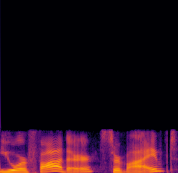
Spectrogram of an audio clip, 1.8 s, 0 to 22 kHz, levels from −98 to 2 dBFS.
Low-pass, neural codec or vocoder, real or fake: 5.4 kHz; codec, 16 kHz, 2 kbps, FunCodec, trained on Chinese and English, 25 frames a second; fake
